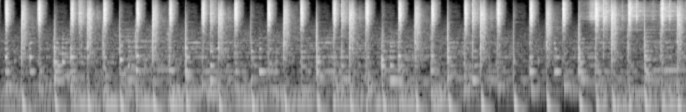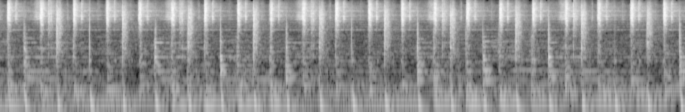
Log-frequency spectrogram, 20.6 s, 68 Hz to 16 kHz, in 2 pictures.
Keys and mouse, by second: 0.0-0.7 typing, 1.1 middle click, 1.7 middle click, 2.2 middle click, 2.3 click, 2.3 middle click, 2.5 middle click, 2.7 KP_3, 2.8 shift+middle click, 3.4 click, 3.6 click, 3.8 middle click, 3.9 middle click, 4.2 KP_3, 4.6 e, 4.9 middle click, 5.1 middle click, 5.4 middle click, 6.4 middle click, 6.8 middle click, 7.1 middle click, 7.3 middle click, 7.9 middle click, 8.0 click, 8.5 middle click, 9.0 middle click, 9.2 KP_3, 9.4 KP_1, 9.6 middle click, 10.2 middle click, 10.6 middle click, 10.8 middle click, 11.1 middle click, 11.3 middle click, 11.4 right click, 11.6 middle click, 11.8 middle click, 12.0 KP_3, 12.2 click, 12.4 click, 12.6 middle click, 13.0 middle click, 13.4 KP_3, 14.7 shift+middle click, 15.4 shift+middle click, 16.0 click, 16.0 d, 16.2 d, 17.3-17.7 d, 17.4 click, 17.9 d, 17.9 shift+middle click, 18.3 KP_3, 18.5 right click, 18.5 d, 18.6 middle click, 19.6 middle click, 19.9 shift+middle click, 20.1-20.5 typing, 20.1 click, 20.3 right click.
